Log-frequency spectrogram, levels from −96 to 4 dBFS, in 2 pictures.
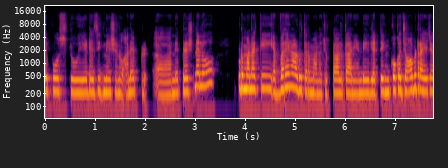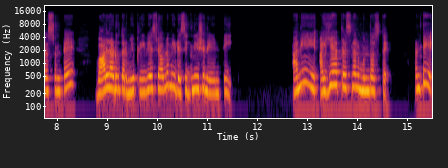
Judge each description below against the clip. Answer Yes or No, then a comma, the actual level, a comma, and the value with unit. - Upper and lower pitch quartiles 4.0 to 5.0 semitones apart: No, average, 3.5 semitones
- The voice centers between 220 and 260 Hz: Yes, high, 225 Hz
